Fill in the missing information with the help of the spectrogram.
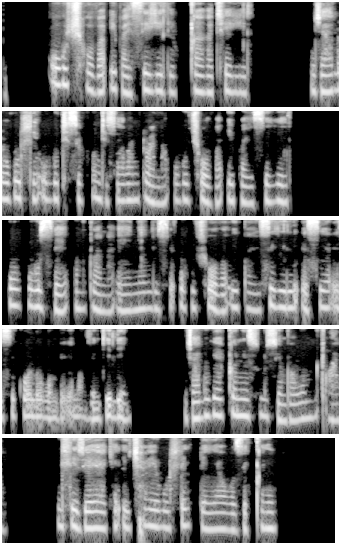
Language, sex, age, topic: North Ndebele, female, 25-35, health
